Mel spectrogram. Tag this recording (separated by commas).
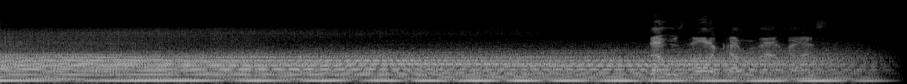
Speech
